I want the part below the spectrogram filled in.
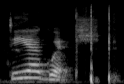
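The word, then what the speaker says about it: Dia dhuit: So you say dia gwich. Deal with, Yeah, dia gwich. deal with, Great. And it's spelled like this.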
